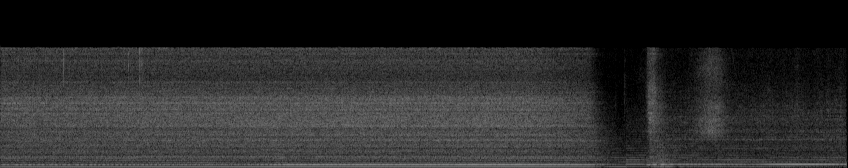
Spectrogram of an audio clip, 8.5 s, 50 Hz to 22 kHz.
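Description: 150-ton hydraulic press running, its pump giving a steady whine with a hiss as the ram slowly drives down. About six seconds in the whine dips briefly with a click, then carries on at a slightly changed pitch.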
